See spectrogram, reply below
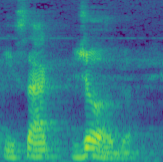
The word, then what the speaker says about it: Isaac Jogues: El otro se llama Isaac Jogues pero se pronuncia Isaac Job.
